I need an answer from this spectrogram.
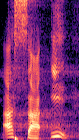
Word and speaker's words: açaí: Café está em fé, parabéns está em bens, e açaí está no i, na última sílaba.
